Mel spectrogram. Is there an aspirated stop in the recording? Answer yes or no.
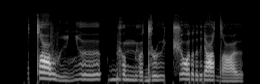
no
